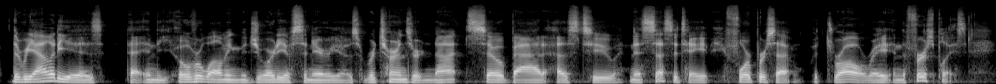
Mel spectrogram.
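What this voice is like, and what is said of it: Deep, authoritative reading voice. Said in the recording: “You have a better, more authoritative voice. So deep voice, say this with authority”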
